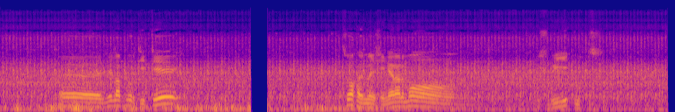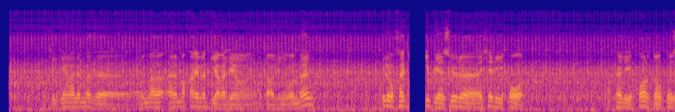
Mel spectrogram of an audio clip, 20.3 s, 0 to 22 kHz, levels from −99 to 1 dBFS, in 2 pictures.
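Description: Hard-edged quarter-second silences cut in at 3.75, 10.00 and 16.25 s, each 250 ms long: a gap between chunks, where silence separates the 6-second blocks at every join.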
